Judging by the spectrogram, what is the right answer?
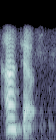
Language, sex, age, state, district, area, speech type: Kashmiri, female, 60+, Jammu and Kashmir, Srinagar, urban, conversation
